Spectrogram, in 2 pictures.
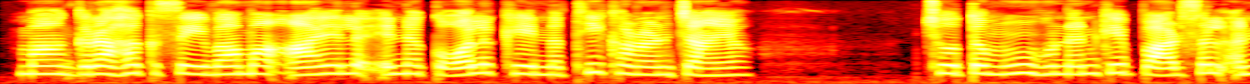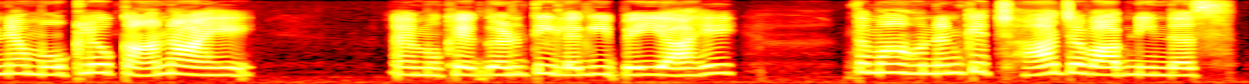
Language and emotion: Sindhi, fearful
